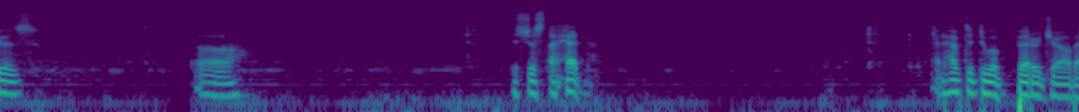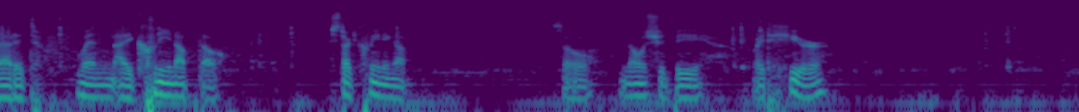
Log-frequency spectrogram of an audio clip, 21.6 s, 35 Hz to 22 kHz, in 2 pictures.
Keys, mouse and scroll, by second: 1.4-3.4 drag, 5.3 ctrl+middle click, 6.2-7.9 drag, 8.3 ctrl+middle click, 9.6 click, 11.3 ctrl+middle click, 12.3 ctrl+middle click, 16.7-18.0 drag, 18.2 ctrl+z, 18.8-20.0 drag.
